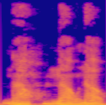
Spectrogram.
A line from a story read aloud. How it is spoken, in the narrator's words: was moaning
